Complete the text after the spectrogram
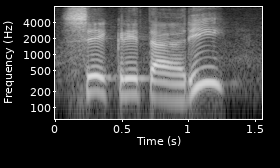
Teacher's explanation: na palavra secretaria, a gente não tem acentuação porque a sílaba tônica é ri. · A pronúncia mais forte é do ri, de fato.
